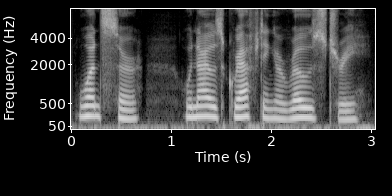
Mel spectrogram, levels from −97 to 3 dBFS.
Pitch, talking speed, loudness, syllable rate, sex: 195 Hz, 180 wpm, -18 LUFS, 4.1 syllables/s, female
